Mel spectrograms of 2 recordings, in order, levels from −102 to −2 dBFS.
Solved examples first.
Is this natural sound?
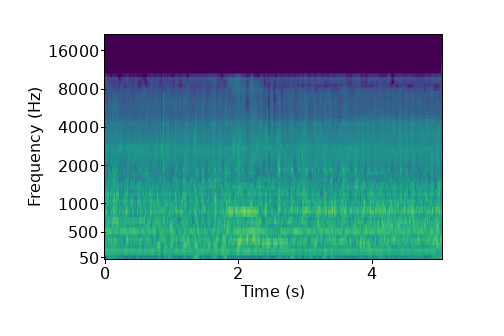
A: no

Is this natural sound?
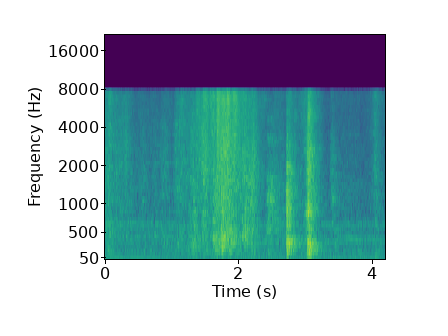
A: yes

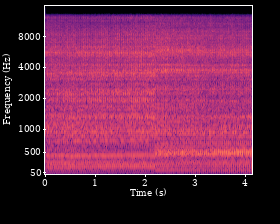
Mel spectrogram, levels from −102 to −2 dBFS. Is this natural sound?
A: no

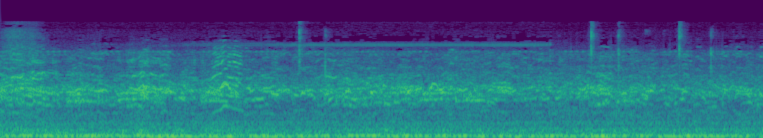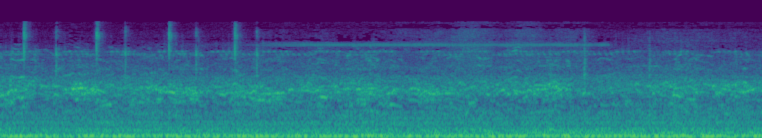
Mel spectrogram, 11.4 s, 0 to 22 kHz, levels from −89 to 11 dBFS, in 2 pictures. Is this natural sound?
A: yes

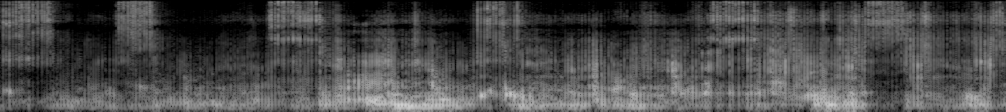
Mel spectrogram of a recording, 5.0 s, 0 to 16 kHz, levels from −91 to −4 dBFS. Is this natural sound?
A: no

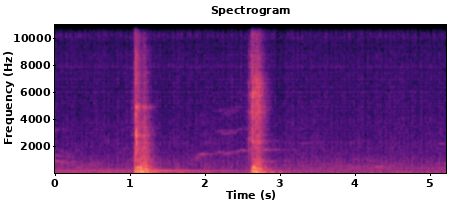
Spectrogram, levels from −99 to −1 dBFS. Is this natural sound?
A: no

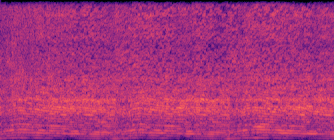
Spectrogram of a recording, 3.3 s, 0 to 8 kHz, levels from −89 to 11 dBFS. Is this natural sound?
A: no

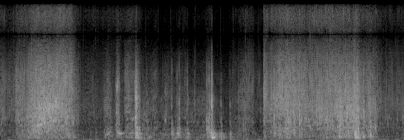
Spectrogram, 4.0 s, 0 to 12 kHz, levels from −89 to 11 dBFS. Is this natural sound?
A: no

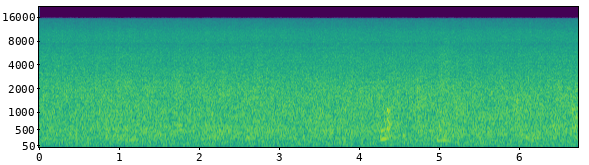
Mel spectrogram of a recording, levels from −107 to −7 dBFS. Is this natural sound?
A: yes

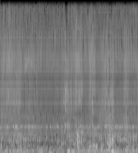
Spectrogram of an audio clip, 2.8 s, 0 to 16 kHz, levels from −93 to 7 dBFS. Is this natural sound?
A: no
